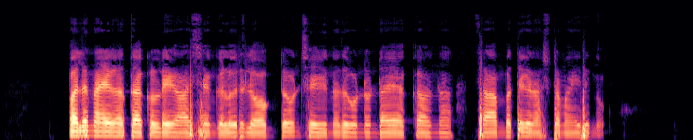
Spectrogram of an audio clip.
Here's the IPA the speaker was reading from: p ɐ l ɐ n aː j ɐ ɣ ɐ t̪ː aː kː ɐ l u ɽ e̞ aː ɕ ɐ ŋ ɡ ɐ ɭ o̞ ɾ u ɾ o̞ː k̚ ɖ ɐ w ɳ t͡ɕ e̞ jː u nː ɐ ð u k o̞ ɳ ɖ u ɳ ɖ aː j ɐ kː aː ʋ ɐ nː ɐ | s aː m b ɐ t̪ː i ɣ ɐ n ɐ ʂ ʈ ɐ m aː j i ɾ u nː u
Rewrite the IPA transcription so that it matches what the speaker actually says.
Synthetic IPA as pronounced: p ɐ l ɐ n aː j ɐ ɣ ɐ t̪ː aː kː ɐ ɭ u ɽ e̞ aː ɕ ɐ ŋ ɡ ɐ ɭ o̞ ɾ u l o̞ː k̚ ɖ ɐ w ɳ t͡ɕ e̞ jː u nː ɐ ð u k o̞ ɳ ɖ u ɳ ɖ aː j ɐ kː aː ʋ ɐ nː ɐ | s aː m b ɐ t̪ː i ɣ ɐ n ɐ ʂ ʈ ɐ m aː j i ɾ u nː u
